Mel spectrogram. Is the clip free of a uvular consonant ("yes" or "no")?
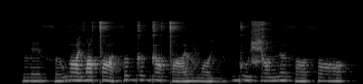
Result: yes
